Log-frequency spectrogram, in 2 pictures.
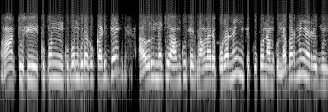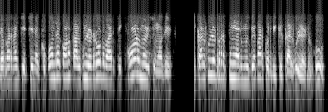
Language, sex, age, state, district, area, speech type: Odia, male, 45-60, Odisha, Nabarangpur, rural, conversation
